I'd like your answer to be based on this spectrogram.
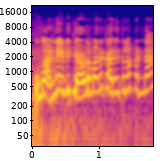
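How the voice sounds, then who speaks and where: A woman's voice: very high voice, rapid-fire. A woman acting in a comedy sketch, indignant and scolding.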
